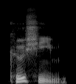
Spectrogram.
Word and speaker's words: Kushim: At the bottom, two symbols, pronounced "ku" and "shim", spell out a name, Kushim.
